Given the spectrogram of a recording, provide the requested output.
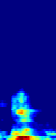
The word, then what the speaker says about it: could: would could no okay in this words the elf is a silent letter would could okay that would that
